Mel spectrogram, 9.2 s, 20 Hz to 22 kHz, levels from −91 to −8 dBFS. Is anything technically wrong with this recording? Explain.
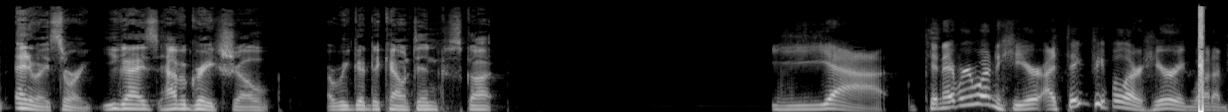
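Yes. From 8.99 to 9.02 s there is file tags played as audio: the player read a block of text metadata as sample data. Because text bytes sit in a narrow value range, the result is a loud, one-sided rasp, a hard-edged burst of static near the end of the speech.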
